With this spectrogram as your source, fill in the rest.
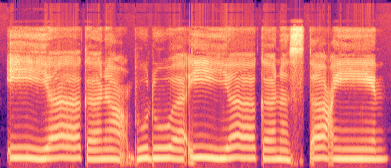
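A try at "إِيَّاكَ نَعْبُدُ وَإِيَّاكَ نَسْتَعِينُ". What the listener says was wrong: Iya.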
